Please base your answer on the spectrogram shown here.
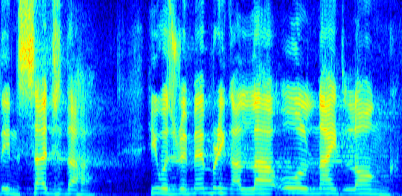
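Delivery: loud fervent preaching; impassioned retelling of the night of prayer; fervent recollection. Acted. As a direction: proclaim it with rising fervour.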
